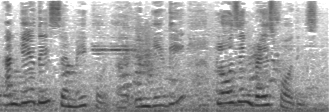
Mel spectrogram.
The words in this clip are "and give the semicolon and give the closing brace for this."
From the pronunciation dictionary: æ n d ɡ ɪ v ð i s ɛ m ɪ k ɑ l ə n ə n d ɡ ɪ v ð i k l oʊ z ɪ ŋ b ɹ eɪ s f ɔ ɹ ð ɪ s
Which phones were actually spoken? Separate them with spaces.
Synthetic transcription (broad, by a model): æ n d ɡ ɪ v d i s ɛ m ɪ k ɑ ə ə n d ɡ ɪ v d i k l oʊ z ɪ ŋ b ɹ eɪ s f ɔ ɹ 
